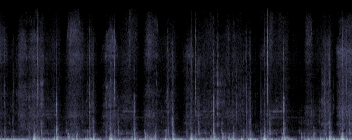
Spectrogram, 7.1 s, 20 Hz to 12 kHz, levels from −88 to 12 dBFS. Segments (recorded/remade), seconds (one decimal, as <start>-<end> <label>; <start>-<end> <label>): 0.0-2.5 remade; 2.5-5.0 recorded; 5.0-7.1 remade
